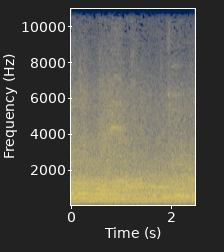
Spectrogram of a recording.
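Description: Steady din of a busy exhibition hall: crowd noise and the hall's general roar, with no single sound standing out.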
